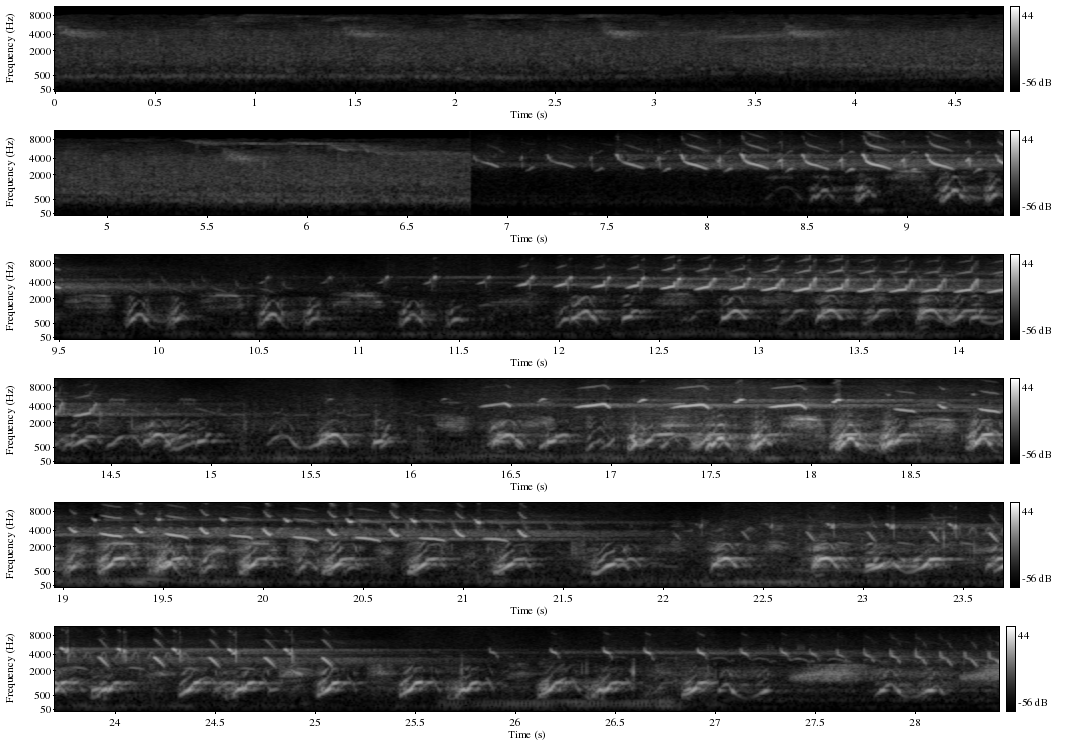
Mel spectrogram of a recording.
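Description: A few seconds of quiet outdoor ambience, then, about seven seconds in, zebras calling: a chorus of rapid, repeated barking yelps from several animals overlapping, with high chirping trills over them.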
